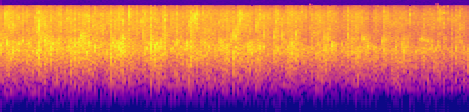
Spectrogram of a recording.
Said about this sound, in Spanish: Aleluya, dale un aplauso.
